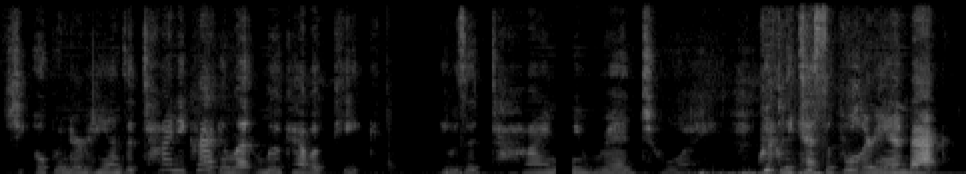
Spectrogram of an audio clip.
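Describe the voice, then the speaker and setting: A woman's voice: fairly high pitch, normal speed. A woman reading a picture book aloud expressively to a young child in a noisy recording with clicks.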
